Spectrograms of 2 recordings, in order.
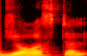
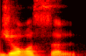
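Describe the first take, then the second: First: A t sound is heard before the final l. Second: No t sound is heard before the final l. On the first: The speaker calls it wrong. "इस तरीके से आप इसका उच्चारण कर देंगे जो गलत होगा" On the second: The speaker calls it right. "टी यहाँ पर साइलेंट है"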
